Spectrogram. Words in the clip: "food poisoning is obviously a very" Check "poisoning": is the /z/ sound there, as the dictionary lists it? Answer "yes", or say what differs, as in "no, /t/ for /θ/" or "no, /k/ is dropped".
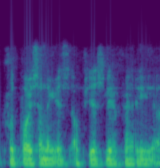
no, /s/ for /z/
